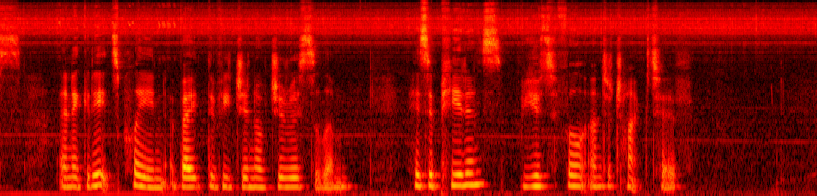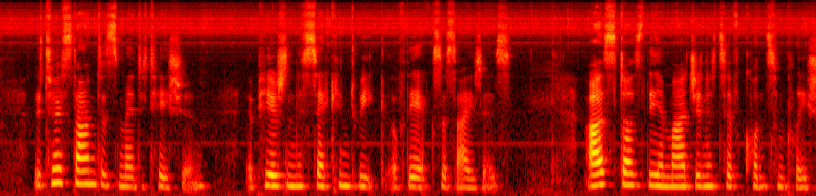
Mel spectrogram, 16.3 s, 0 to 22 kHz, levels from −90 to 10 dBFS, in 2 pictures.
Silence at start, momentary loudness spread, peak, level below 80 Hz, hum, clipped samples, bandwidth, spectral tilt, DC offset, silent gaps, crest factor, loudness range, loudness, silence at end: 0 s; 15 LU; -2 dBFS; -64 dBFS; none; under 0.1%; over 20 kHz; -2.5 dB/octave; under 0.1%; none; 26 dB; 5 LU; -27 LUFS; 0 s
